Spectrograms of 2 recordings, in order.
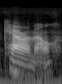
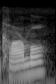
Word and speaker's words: caramel: Periwinkle, Loden, or caramel? The caramel, please. The what? I'd like it in caramel. Oh, the caramel? Yeah, that's what I said, Tina. Actually, you said caramel when it's pronounced caramel.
